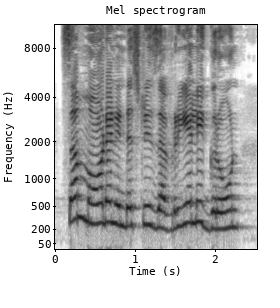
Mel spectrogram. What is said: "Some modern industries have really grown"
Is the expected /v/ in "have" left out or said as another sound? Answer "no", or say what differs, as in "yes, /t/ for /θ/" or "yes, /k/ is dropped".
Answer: no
